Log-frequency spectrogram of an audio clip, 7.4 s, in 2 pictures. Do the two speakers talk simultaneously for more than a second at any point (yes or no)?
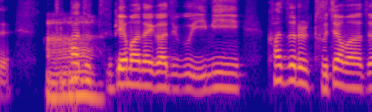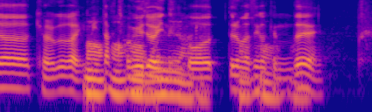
yes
